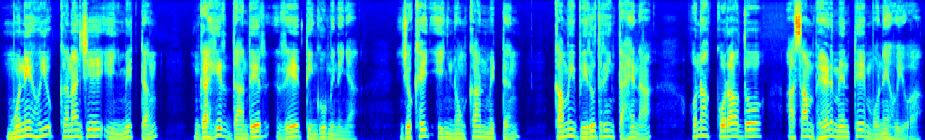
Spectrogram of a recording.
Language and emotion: Santali, sad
